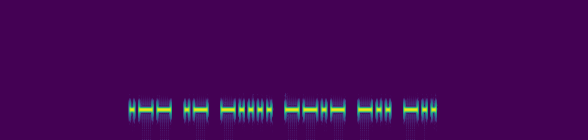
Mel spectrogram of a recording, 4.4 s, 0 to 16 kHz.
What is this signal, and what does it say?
Morse code, heard as a keyed tone, about 36 wpm, 700 Hz. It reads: WA6QDD
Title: USA Call Signs - 6 Characters - 4x Character Spacing - 35wpm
